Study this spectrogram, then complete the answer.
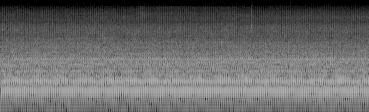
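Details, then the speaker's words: Snapper riding mower, garage-stored by the original owner, runs after the angled fuel tank that starved it of fuel was set back in place; an even, constant drone with a steady firing beat, no knocks or misses, normal running. "well engine runs so that's great"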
